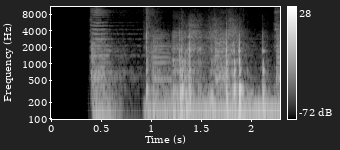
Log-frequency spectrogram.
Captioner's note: mic noises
